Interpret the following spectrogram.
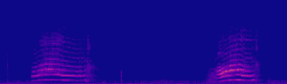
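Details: A two-year-old polydactyl Maine Coon cat gives two drawn-out, tuneful meows, each rising slightly then falling away, "singing" because he wants to go outside.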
